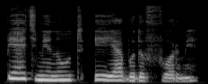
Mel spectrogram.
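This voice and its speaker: A woman's voice: medium pitch, lively intonation, normal speed, warm tone, voice pushed up, lightly acted. A woman reading an audiobook voices a headstrong young princess in love, eager and insistent. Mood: playful eager.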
